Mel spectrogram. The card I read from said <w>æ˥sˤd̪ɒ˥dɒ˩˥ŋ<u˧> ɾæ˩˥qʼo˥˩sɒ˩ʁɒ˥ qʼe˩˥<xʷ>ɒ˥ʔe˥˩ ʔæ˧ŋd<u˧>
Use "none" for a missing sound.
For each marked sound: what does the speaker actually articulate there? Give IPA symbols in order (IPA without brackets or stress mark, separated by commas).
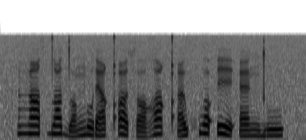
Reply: v, o˧, xʷ, u˧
